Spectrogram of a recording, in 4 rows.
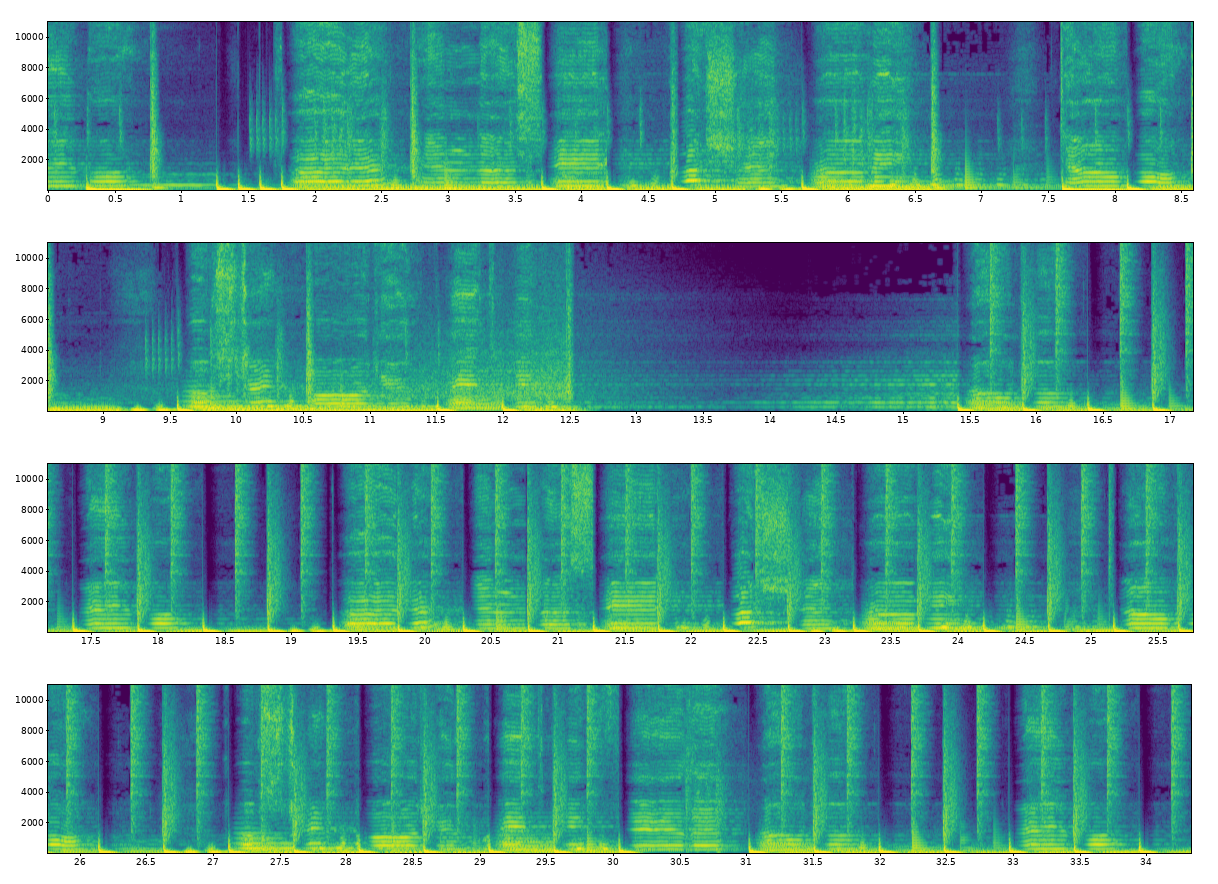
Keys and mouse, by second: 1.2 click, 1.5 click, 1.6 click, 1.7 click, 2.1 click, 3.2 click, 4.8 click, 5.0 click, 5.3 click, 7.3 click, 8.6 middle click, 9.5 1, 10.0 click, 11.7 g, 12.3 click, 12.9-15.2 drag, 15.6 y, 16.3 right click, 16.6 KP_3, 17.1 g, 17.2 y, 17.7 right click, 18.3-20.0 drag, 20.3 y, 21.0 right click, 21.5-23.4 drag, 23.7 y, 27.0 o, 28.2 alt+click, 28.8 middle click, 30.1 alt+shift+click, 30.9 shift+click, 31.4 shift+click, 31.8 middle click, 32.3 KP_3, 33.7 s.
